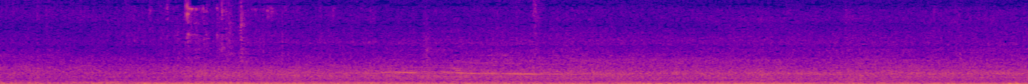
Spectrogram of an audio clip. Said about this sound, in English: Pardon the car noises.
